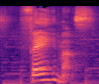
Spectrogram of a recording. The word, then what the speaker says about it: famous: W World World World les mots en ous ne se disent pas ous ils se disent famous famous donc si vous voyez à la fin de mot c'est jamais en anglais c'est toujours us like us famous famous encore une fois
